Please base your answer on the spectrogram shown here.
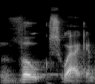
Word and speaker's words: Volkswagen: And some people say Volkswagen with no L, just V. Volkswagen. Both are correct.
